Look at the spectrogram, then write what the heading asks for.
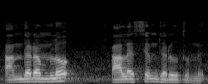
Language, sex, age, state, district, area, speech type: Telugu, male, 18-30, Telangana, Jayashankar, urban, spontaneous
